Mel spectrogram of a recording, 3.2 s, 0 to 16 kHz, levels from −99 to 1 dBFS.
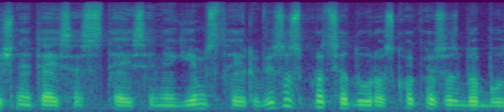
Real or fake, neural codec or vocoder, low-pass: real; none; 14.4 kHz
